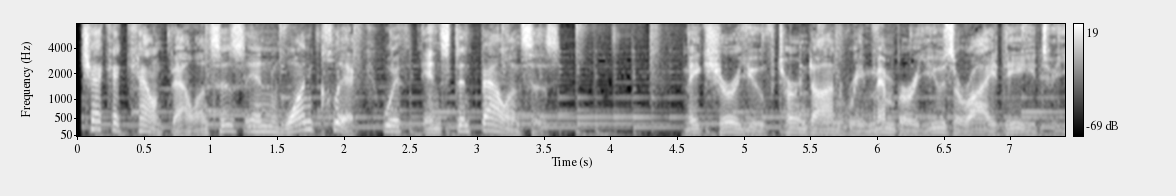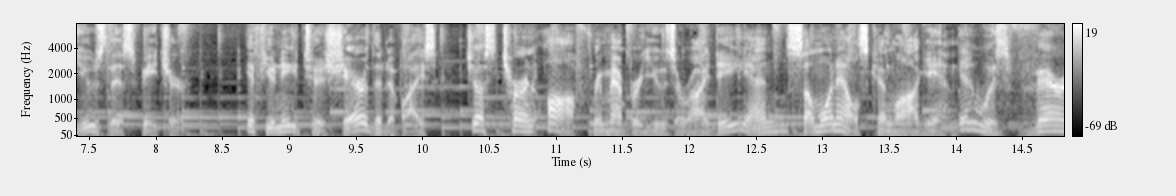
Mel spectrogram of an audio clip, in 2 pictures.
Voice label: general narration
